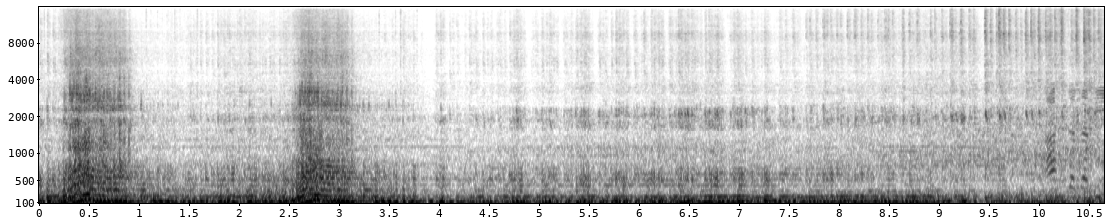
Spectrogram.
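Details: V8 with Carter competition series AFB carburetors, started after switches: two sharp throttle blips then a lumpy deep idle, no knocks or rattles; healthy.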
